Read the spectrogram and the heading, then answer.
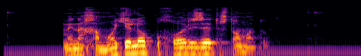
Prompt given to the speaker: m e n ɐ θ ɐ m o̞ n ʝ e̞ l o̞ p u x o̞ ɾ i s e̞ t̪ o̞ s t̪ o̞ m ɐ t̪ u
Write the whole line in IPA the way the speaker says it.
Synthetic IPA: m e n ɐ x ɐ m o̞ ʝ e̞ l o̞ p u x o̞ ɾ i z e̞ t̪ o̞ s t̪ o̞ m ɐ t̪ u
